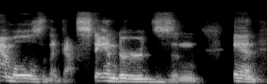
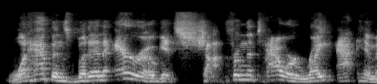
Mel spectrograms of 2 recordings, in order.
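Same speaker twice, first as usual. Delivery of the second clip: ordinary delivery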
